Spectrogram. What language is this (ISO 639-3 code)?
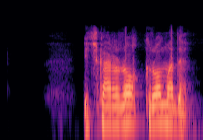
uzb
